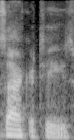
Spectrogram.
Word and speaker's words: Socrates: See Socrates and it is pronounced Socrates for those of you who get ready to say so.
